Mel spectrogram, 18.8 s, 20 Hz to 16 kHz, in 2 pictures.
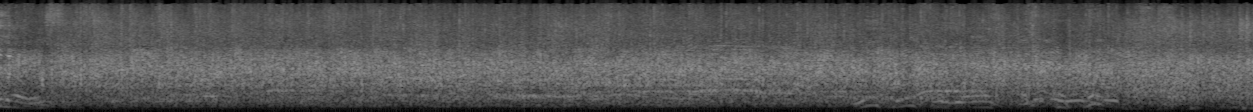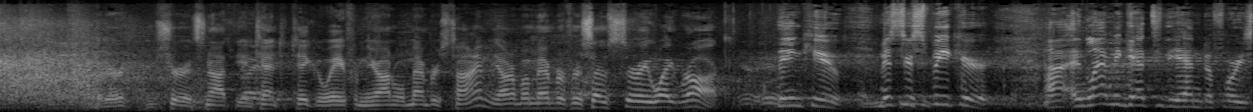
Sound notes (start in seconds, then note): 4.7 some Applause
